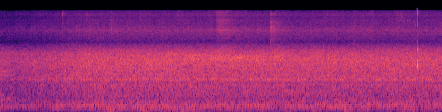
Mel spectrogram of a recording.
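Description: A ballpoint pen writing a word on lined notebook paper, faint under a steady background noise with a low hum.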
